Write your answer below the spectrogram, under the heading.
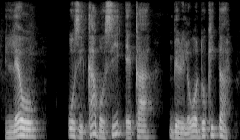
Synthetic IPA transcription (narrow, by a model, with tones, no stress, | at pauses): ñ̩˨lɛ˨˦o˧ | o˧si˨ka˦˨bɔ˨si˨˦ɛ˦˨ka˧ | be˨ɾe˨lɔ˨˦wɔ˧do˦ki˦ta˦˨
